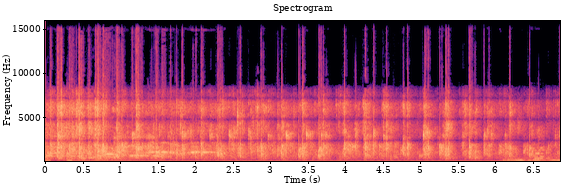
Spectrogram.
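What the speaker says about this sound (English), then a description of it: "Let's give a round of applause." An audience at a poetry recitation event in a comedy club gives a round of applause, steady crowd clapping beneath a voice speaking over it.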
